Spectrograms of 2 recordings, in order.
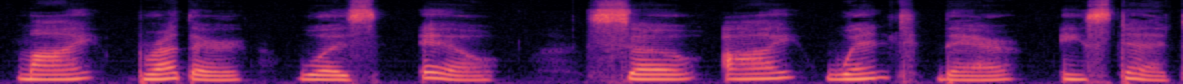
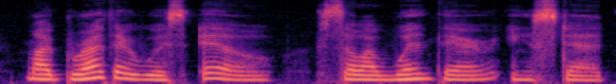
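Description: First: Slow, word by word with pauses; slow read-along. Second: Said in the usual way. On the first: Shown as a demonstration. Teacher reading the brother example for students, slowly. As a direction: space out each word for learners. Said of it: "好，我们慢读一遍".

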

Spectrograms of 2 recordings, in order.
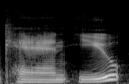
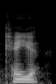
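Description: First: "can you" slowly, as two full words; separated full forms. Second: "can you" reduced to a quick "kən yə"; weakened vowels. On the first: Teacher reads apart for word drill, separated full forms. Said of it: "老师分开读". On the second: Teacher shows fast connected speech, weakened vowels. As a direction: pass lightly over "can you" with schwa vowels. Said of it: "can和you都发成元音弱化". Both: Shown as a demonstration.

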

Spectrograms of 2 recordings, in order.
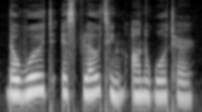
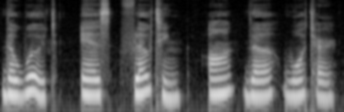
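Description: First: Said in the usual way. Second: Slow, careful model reading; teacher reading slowly for the class. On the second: Shown as a demonstration. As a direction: read it slowly word by word. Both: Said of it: "我们慢读一遍".

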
